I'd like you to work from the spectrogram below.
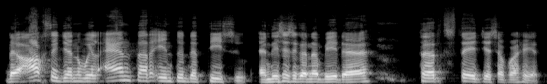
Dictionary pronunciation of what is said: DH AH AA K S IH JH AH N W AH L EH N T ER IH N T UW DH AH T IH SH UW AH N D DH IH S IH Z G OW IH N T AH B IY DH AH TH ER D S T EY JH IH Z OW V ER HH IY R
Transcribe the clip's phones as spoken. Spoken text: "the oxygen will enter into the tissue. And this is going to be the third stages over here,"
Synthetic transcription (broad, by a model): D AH AA K S IH JH AH N W AH L EH N T ER IH N T UW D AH T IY S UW AH N D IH S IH S G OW N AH B IY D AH T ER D S T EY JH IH S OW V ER HH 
